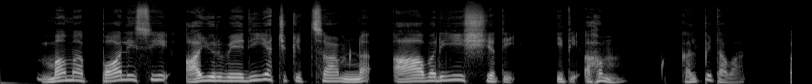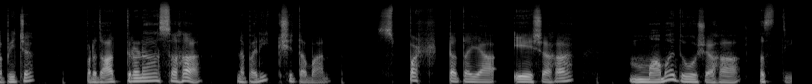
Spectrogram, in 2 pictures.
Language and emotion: Sanskrit, sad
